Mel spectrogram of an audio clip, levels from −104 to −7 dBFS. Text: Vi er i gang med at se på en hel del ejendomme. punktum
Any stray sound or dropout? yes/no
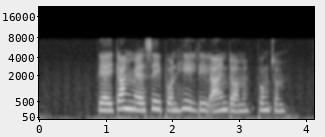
no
